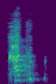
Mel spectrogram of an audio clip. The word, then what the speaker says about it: Kotb: K-O-T-B. Kotb?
